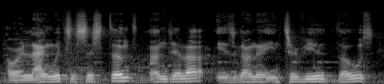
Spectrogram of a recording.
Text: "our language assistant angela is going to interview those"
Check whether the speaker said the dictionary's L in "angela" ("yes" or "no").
yes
